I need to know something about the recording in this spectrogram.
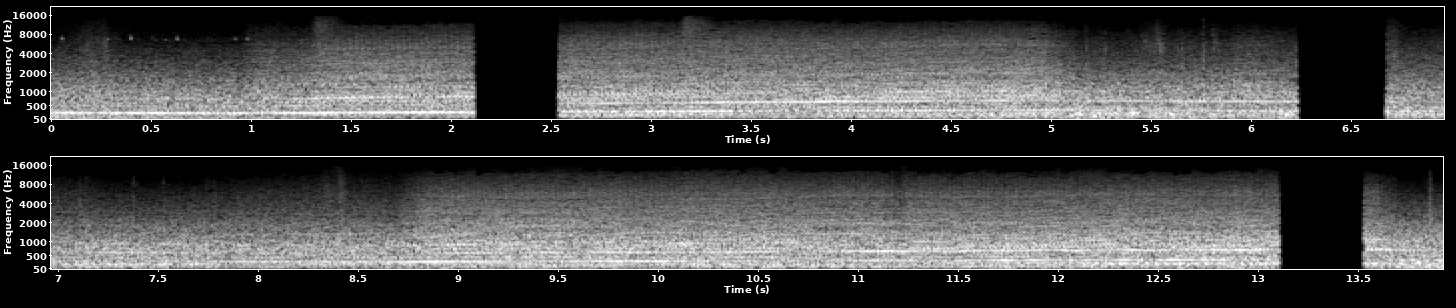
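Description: A car engine roars steadily at high speed, its pitch rising and falling with the gears.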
